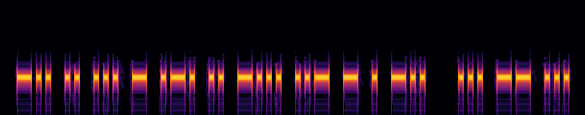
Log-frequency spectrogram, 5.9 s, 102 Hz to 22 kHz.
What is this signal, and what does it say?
Morse code, heard as a keyed tone, about 25 wpm, 600 Hz. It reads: DISTRIBUTED SMS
